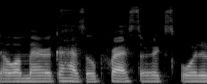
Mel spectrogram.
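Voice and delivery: ordinary talk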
